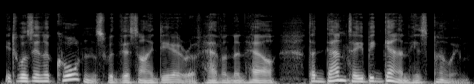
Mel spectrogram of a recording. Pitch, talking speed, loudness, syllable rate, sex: 110 Hz, 200 wpm, -20 LUFS, 5.3 syllables/s, male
